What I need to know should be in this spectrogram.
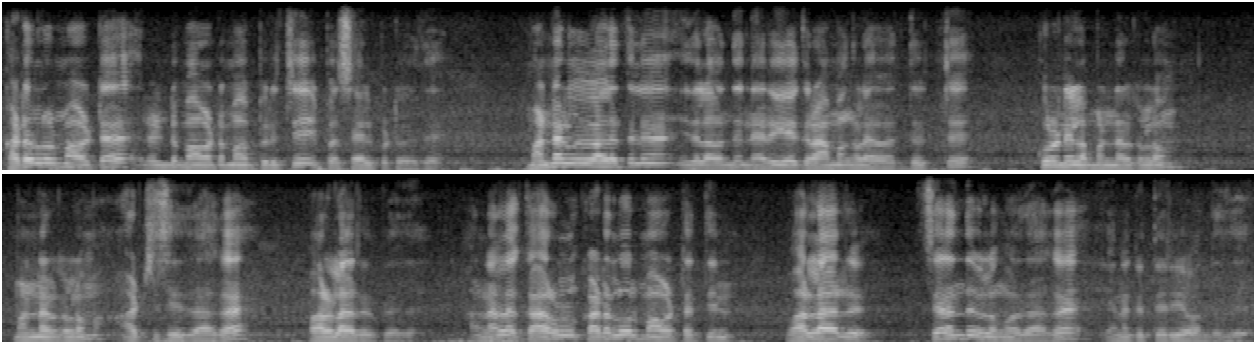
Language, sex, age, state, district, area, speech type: Tamil, male, 60+, Tamil Nadu, Cuddalore, urban, spontaneous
